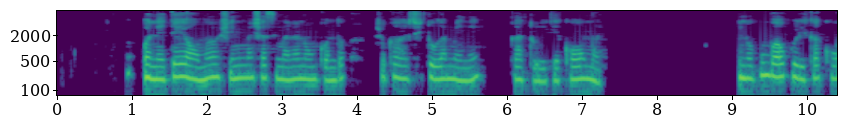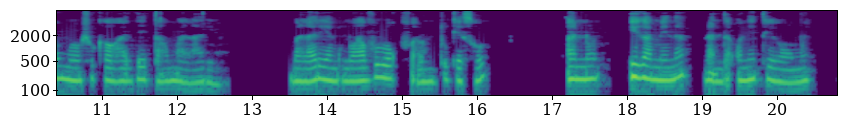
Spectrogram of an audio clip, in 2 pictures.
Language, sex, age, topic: Oshiwambo, female, 25-35, finance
